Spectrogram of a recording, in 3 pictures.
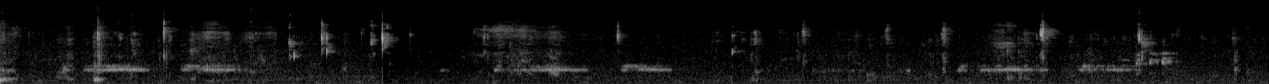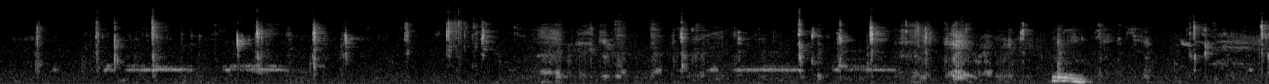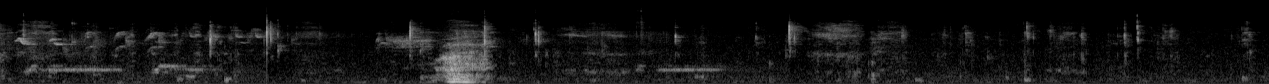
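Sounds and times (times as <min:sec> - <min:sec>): bird calling low notes: 0:00.0 - 0:02.8, 0:04.4 - 0:06.8, 0:09.1 - 0:11.8, 0:13.2 - 0:15.7, 0:19.7 - 0:21.8, 0:24.5 - 0:30.4, 0:31.1 - 0:32.8
open-mouthed chewing and smacking: 0:00.0 - 0:38.0
lettuce leaf crunching: 0:17.1 - 0:19.6.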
